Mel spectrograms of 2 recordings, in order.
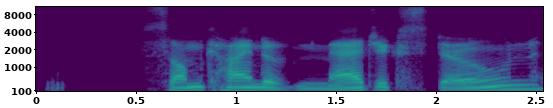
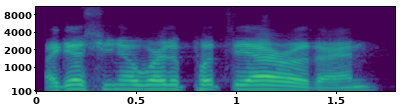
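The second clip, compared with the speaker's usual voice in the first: loud, raised in-character call; higher, projected signal across a distance; 6 semitones higher, 8 dB louder than usual. Acted. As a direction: call it out to a hidden ally. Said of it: "I'm gonna call out and say".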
